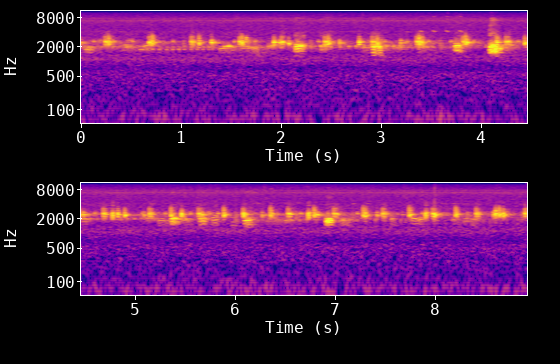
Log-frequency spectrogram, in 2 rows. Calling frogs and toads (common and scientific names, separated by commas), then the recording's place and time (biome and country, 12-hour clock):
Cochran's lime tree frog (Sphaenorhynchus surdus), Bischoff's tree frog (Boana bischoffi)
Atlantic Forest, Brazil, 3:15am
